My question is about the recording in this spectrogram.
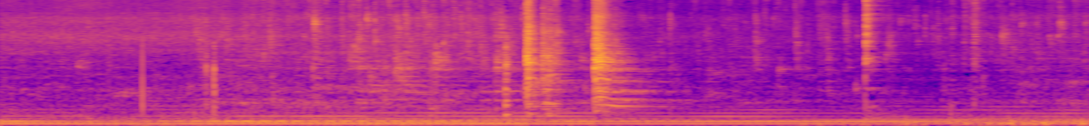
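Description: Sharp clicks and a short clatter from a radiator's plastic drain plug being worked loose, two loud ones about halfway through and another a couple of seconds later, over the steady low hum of an idling engine.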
